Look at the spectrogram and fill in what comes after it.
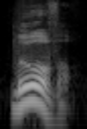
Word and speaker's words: Louisville: Don't pronounce the S. Louisville.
